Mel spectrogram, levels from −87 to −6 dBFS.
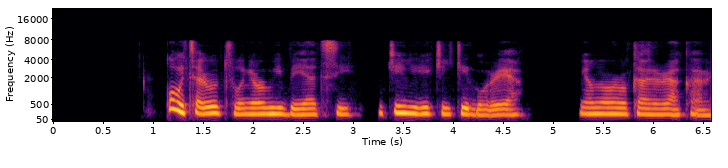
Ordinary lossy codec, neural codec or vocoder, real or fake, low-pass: none; codec, 16 kHz, 1 kbps, FunCodec, trained on LibriTTS, 50 frames a second; fake; none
